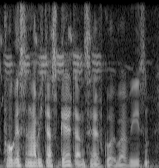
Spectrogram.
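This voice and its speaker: A man's voice: deep voice, big pitch swings, rapid-fire, fairly bright tone. An actor playing an eager, naive father and hobby builder in a German radio play, earnest and enthusiastic. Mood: excited. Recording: noisy archival radio play recording.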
